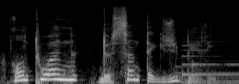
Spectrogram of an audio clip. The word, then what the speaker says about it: Antoine de Saint-Exupéry: How do you go about pronouncing his name with the typical French pronunciation? Antoine de Saint-Exupéry. Antoine de Saint-Exupéry.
